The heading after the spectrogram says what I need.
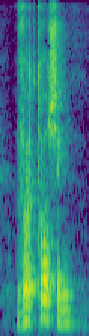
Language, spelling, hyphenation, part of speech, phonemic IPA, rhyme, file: Dutch, vertrossing, ver‧tros‧sing, noun, /vərˈtrɔ.sɪŋ/, -ɔsɪŋ, Nl-vertrossing.ogg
